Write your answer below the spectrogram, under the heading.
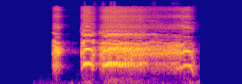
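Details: Red junglefowl giving one crow. A quick introductory burst leads into a sustained, buzzy, richly harmonic note lasting roughly a second before stopping suddenly, with silence before and after.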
